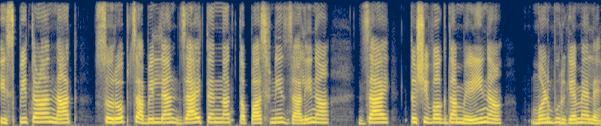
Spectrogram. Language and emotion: Goan Konkani, neutral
